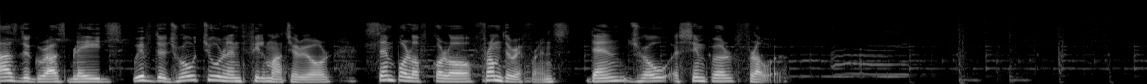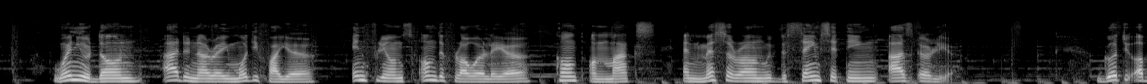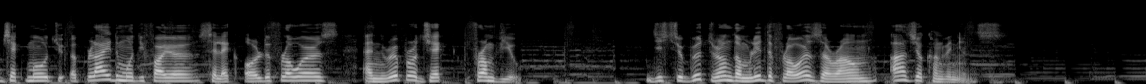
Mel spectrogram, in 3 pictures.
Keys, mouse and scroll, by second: 0.6-1.1 scroll up 2, 1.1 shift+middle click, 2.1 scroll up 1, 2.4-4.2 shift+middle drag, 4.2 e, 6.8-7.2 scroll up 1, 7.2 shift+middle click, 7.8-8.3 scroll up 1, 8.3-9.4 drag, 9.4 scroll down 3, 9.6 Tab, 9.7 scroll up 3, 9.9-11.4 drag, 11.4 Tab, 11.5-17.5 drag, 17.6-18.9 drag, 18.9-19.5 scroll down 3, 19.5-20.8 drag, 20.8 scroll down 2, 21.0-22.1 scroll up 11, 21.2 shift+middle drag, 22.1 Tab, 23.4-24.1 drag, 24.1 Tab, 24.7 a, 26.3-28.9 right drag, 28.9 scroll down 9, 29.0 g, 30.9 shift+right click, 31.4 shift+d, 31.9 s, 33.3 Tab, 33.8 scroll up 5, 33.8 shift+middle click, 33.9 Tab, 34.0 click, 34.1 click, 34.2-34.4 typing.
